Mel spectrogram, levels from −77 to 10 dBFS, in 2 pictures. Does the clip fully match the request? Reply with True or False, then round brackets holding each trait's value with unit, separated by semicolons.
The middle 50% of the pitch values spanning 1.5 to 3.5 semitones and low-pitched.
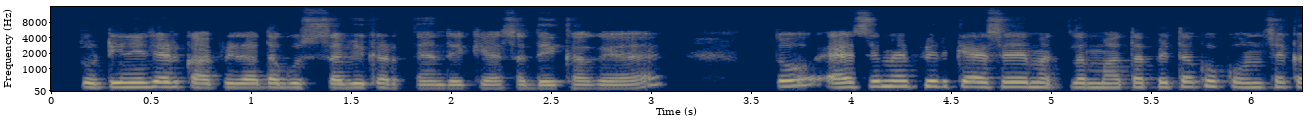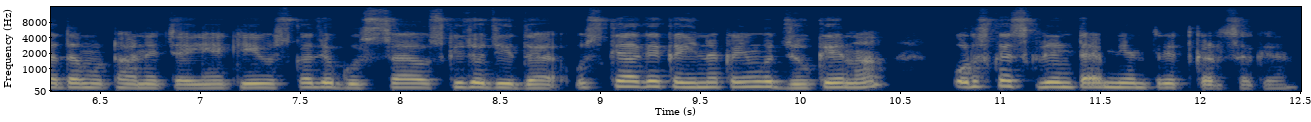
False (3.1 semitones; 185 Hz)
